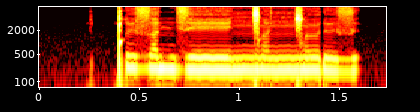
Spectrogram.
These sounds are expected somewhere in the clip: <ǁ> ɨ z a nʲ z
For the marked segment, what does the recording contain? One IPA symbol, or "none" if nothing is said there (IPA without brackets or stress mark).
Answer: ǃ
